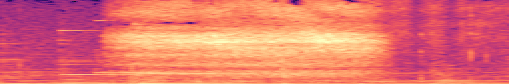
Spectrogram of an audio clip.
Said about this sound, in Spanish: Cierro los ojos. Escucho mi respiración.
